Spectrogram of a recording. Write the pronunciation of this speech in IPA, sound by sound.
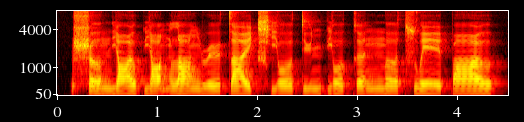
ʂɤ˥˨n̪jɑ˨˦ʊ̯pjɑ̰˨˩ŋ lɑ˥˨ŋɻɻ̩˨˦t̪a˨˦ɪ̯ t͡ɕʰjo˨˦ʊ̯t̪y˨˦npjo˧ʊ̯ kə˨˦nn̪ɤ˥˨t͡swe˥˨ɪ̯ pɑ˦ʊ̯

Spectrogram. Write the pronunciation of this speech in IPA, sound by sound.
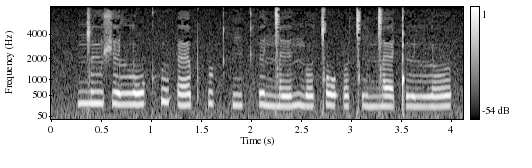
ŋ͡ǀy ʃelːokʰɯ ʔɛpʰɯ kʰikʰe ŋ͡ǀe ŋɵǀo ʔɵǀiŋ͡ǀɛǃy lːɵ

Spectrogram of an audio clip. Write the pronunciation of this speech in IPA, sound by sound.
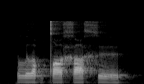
lɤbtˤɑxɑ xø

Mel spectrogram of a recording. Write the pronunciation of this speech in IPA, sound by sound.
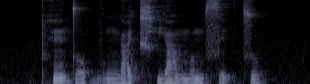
pʰẽ˥˧t̪o˧bu˦ ŋa˧ t͡ɕʰja˦mə˥˧m si˨ʔt͡su˦p̚

